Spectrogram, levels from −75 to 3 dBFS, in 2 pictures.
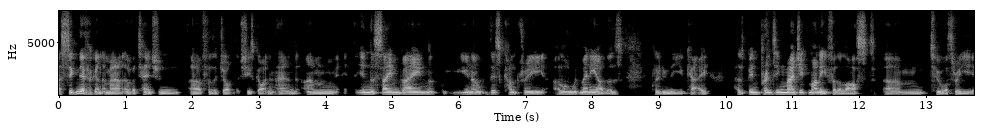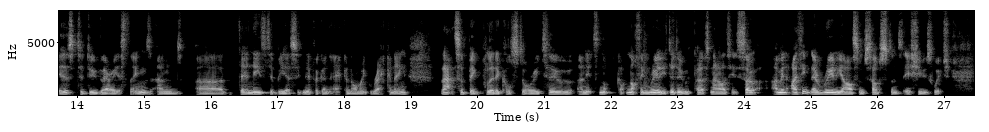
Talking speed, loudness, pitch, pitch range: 185 wpm, -21 LUFS, 115 Hz, 110-125 Hz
